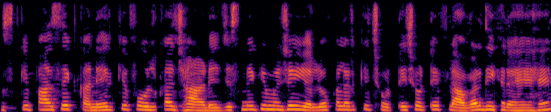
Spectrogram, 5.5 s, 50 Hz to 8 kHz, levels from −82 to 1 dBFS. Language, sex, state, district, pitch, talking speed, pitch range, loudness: Hindi, female, Uttar Pradesh, Gorakhpur, 240 Hz, 230 wpm, 220-260 Hz, -24 LUFS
